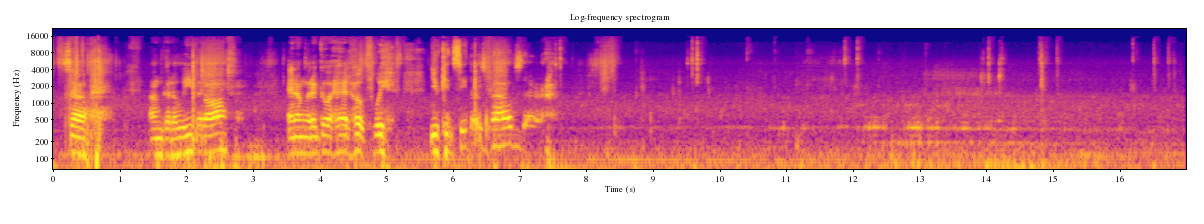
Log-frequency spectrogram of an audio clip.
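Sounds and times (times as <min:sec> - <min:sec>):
small metal clicks: 0:08.8 - 0:10.6.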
